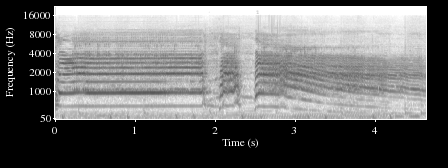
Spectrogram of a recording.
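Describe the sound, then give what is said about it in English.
A loud, sustained screaming sound effect played on the Mile High Sports Hockey Show, a live hockey radio show, with strong harmonics, breaking off briefly twice before resuming and trailing off slightly in pitch, heard on its own with no talking. “Is that not right, Mr. Scream?”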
